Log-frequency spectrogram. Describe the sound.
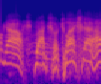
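A raspy, nasal cartoon duck voice quacks out a quick, unbroken run of garbled squawking syllables, loud, with nothing else behind it; a human voice imitating a duck.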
